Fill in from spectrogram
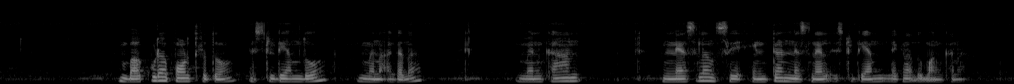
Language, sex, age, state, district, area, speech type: Santali, male, 18-30, West Bengal, Bankura, rural, spontaneous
